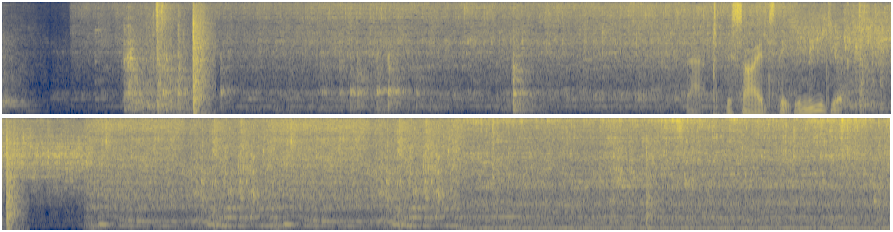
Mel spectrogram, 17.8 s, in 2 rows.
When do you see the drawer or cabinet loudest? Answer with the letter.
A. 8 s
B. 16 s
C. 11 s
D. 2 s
D.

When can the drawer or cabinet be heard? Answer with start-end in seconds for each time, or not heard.
1.3-2.1, 8.3-9.2, 14.8-15.6.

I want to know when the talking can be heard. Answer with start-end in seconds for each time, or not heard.
6.7-8.5.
